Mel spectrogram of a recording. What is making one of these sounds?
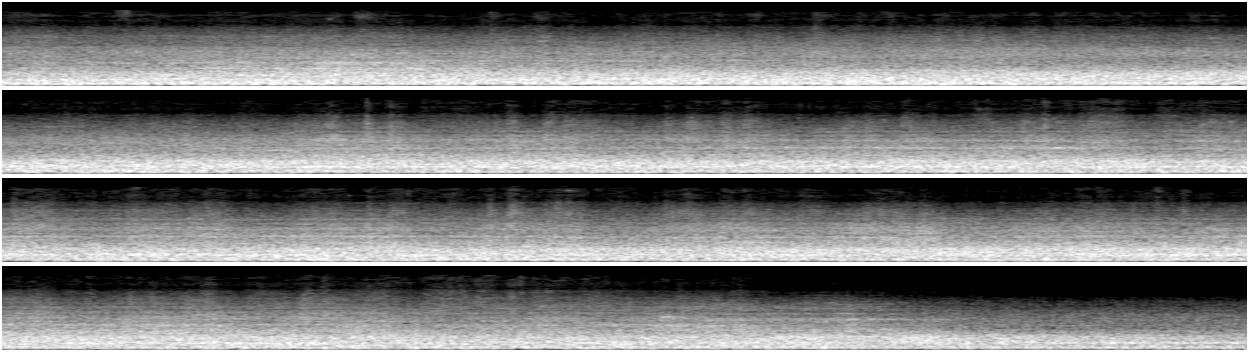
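A level crossing bell rings steadily.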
